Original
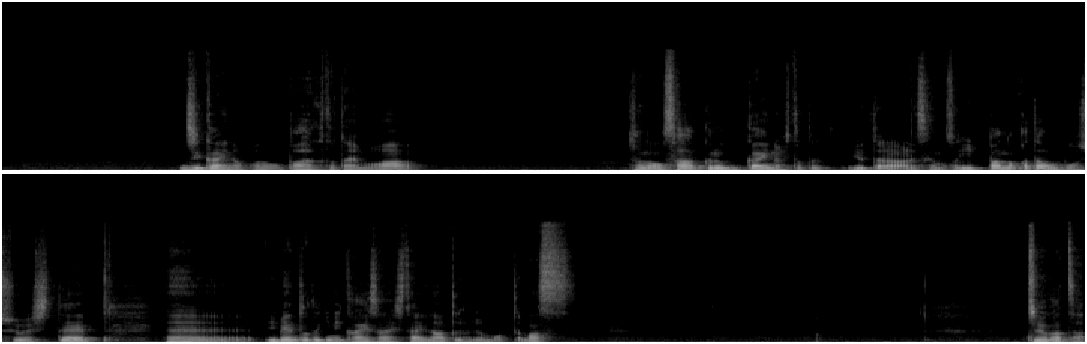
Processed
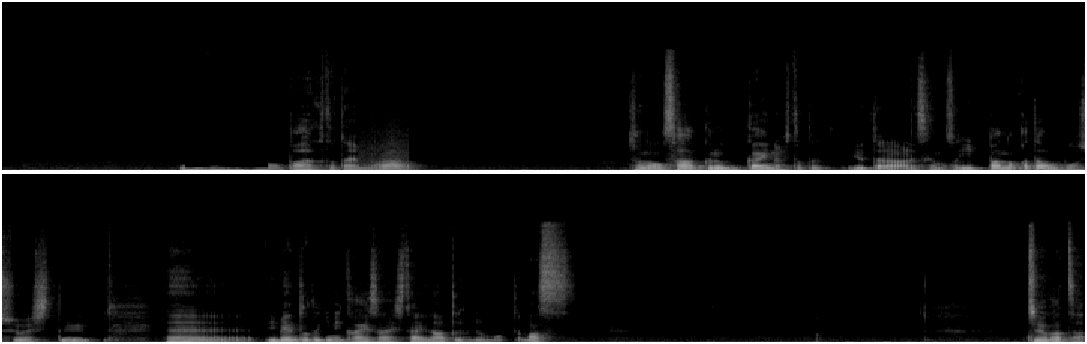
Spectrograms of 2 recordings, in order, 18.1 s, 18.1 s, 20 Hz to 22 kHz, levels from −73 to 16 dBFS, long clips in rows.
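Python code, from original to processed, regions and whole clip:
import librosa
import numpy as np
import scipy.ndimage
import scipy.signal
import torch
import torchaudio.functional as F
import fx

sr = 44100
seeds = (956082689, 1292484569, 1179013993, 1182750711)

y = fx.chain(x, sr, fx.cheby2_bandstop(low_hz=890.0, high_hz=6700.0, order=4, stop_db=80),
    fx.env_flatten(amount_pct=50), at=(1.52, 2.22))
y = fx.chain(y, sr, fx.crossing_spikes(level_db=-20.0),
    fx.spacing_loss(db_at_10k=32),
    fx.doppler_dist(depth_ms=0.35), at=(2.97, 3.39))
y = fx.chain(y, sr, fx.vowel_filter(vowel='i'),
    fx.low_shelf(hz=420.0, db=9.0), at=(9.51, 9.91))
y = fx.chain(y, sr, fx.comb(ms=2.6, depth=0.8),
    fx.upward_expand(threshold_db=-43.0, expansion=1.5), at=(12.87, 13.46))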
